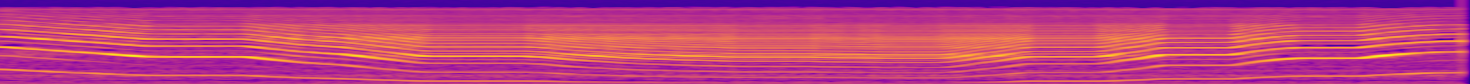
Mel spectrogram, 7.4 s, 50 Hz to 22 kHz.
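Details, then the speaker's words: Zenith 4-B-231 vintage radio speaker driven via repaired output transformer primary (was open) by audio generator, roughly 60–1000 Hz around 400 Hz: clean pure whistle gliding in pitch, no buzz or rattle; transformer and speaker working. "we're generating a signal about 400 Hertz and again you can see I'm hooked up to the primary side of the transformer that just repaired"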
